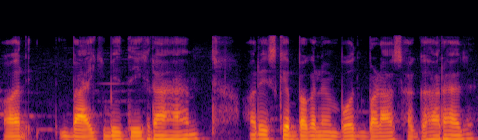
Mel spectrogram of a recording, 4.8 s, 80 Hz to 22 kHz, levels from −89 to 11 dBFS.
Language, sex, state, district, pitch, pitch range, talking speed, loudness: Hindi, male, Jharkhand, Garhwa, 105 Hz, 100-115 Hz, 190 wpm, -19 LUFS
